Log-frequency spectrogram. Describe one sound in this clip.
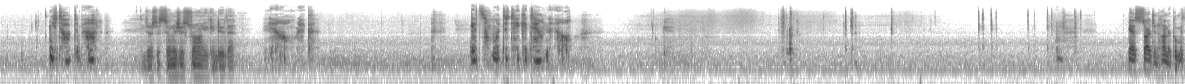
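A man speaks quietly and seriously, close by.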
